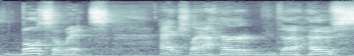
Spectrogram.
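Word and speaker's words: Bulsiewicz: exam room but it was with dr will bolsevitz bolsowitz actually i heard the host say that his name so i'm learning how to say it dr will bolsoewitz who is the author of fiber fuel that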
